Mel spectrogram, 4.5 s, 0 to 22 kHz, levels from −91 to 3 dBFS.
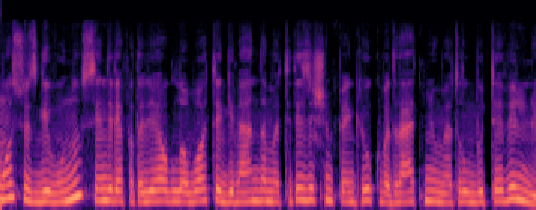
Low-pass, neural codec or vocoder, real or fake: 14.4 kHz; none; real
